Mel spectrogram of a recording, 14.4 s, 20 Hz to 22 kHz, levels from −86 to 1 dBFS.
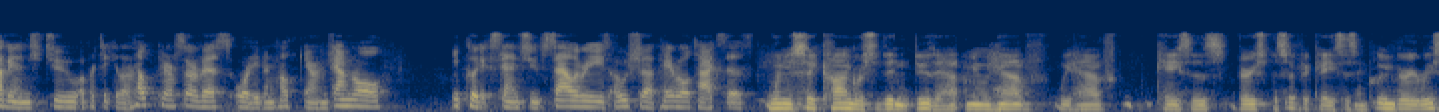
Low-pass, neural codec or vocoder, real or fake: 7.2 kHz; codec, 44.1 kHz, 3.4 kbps, Pupu-Codec; fake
